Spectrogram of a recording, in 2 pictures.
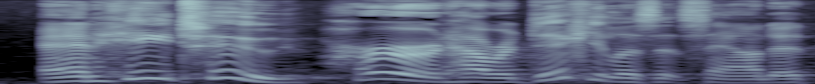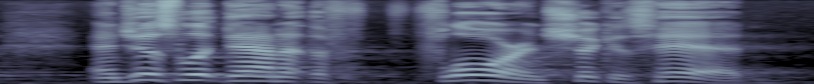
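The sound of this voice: An unforced reading voice is heard here.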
